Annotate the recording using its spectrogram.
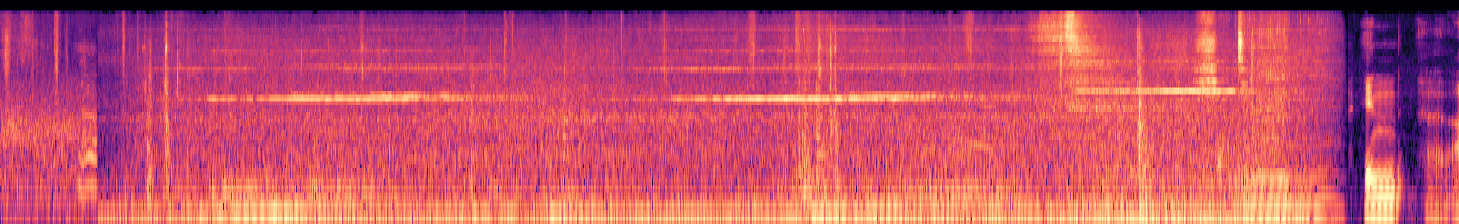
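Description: A motorcycle engine idles with a low, steady rumble nearby.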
